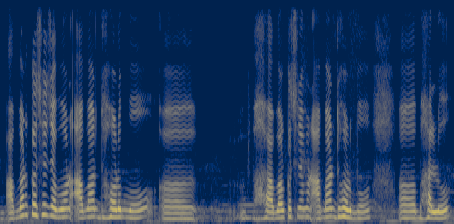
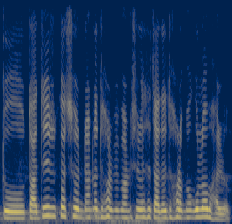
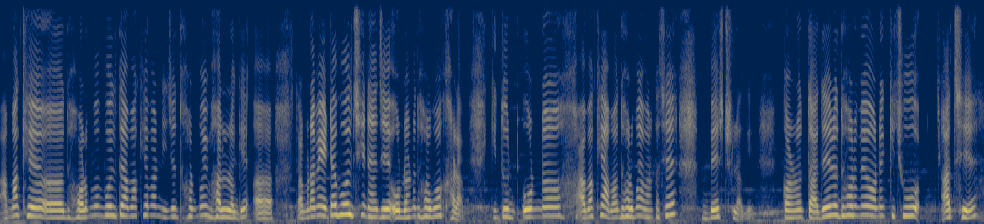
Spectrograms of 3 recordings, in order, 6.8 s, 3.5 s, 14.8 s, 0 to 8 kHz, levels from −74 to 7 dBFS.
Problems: background sounds at intervals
